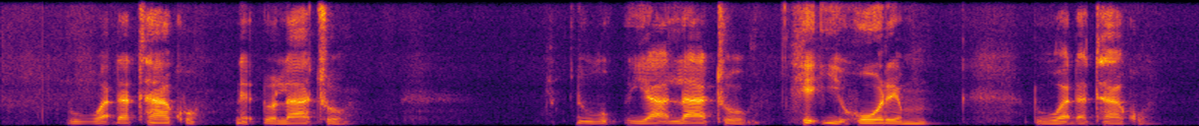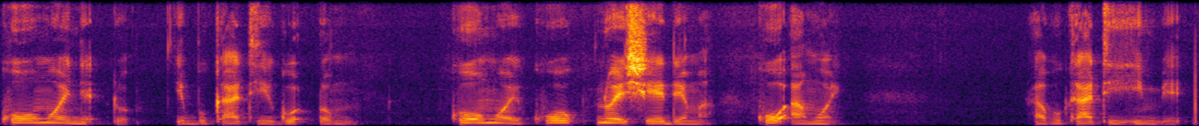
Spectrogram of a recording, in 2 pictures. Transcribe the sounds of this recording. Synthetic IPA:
ɗumwaɗatʰaːkɔ | nɛɗːɔlatʰɔ | ɗujalaːtʰɔheʔihɔɾɛmunɗumwaɗatʰaːkɔ | kʰɔmɔjnɛ̰ɗːɔ̰ | ʔɛbukatʰiɡɔɗːɔmun | kʰɔmɔjkʰɔnɔjʃɛdɛma | kʰɔʔamɔj | ʔabukatihimɓɛ̰

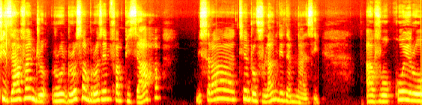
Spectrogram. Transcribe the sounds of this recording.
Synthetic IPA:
fizavanɳɖ͡ʐoroɳɖ͡ʐosamɾozemifampizahə | misiɾat̪ʰiaɳɖ͡ʐovulanined̪aminazi | avokoiɾo

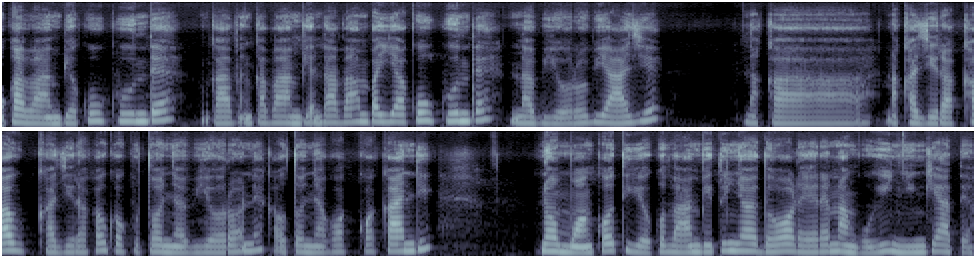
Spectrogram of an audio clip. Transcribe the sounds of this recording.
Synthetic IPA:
okaðaːmbjakokundɛŋaŋkaðambiandaðaːmbaiakokuːndɛnaβjɔɾɔβjad͡ʒe | naka | nakad͡ʒeɾakaukazeɾakaukakotɔɲaβiɔɾɔnɛkaotɔɲaɣakwakandi | nɔmwaŋkɔtiɣɛkoðambitwiɲaeðoɔɾɛɾɛnaŋɡuɣiɲiːŋɡeatɛ

